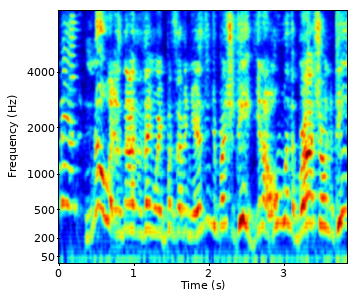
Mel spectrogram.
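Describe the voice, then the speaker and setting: A high-pitched, put-on character voice races along at a very fast pace. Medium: read story. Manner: sassy, complaining, folksy.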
